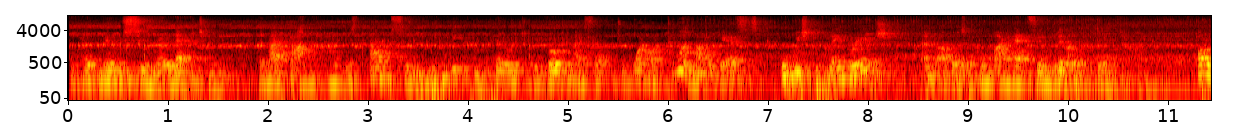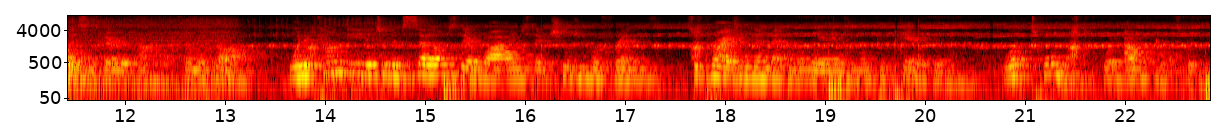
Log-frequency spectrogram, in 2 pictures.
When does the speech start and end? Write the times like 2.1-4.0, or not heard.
0.0-22.8.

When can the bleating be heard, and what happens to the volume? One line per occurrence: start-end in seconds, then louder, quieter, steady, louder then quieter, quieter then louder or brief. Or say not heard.
not heard.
